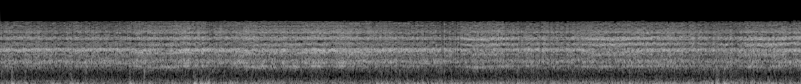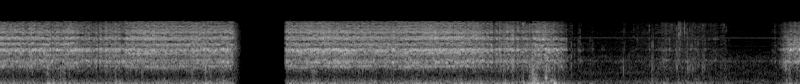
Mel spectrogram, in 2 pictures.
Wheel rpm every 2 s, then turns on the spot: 230, 230, 230, 230, 230, 220, 120, 50.
none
